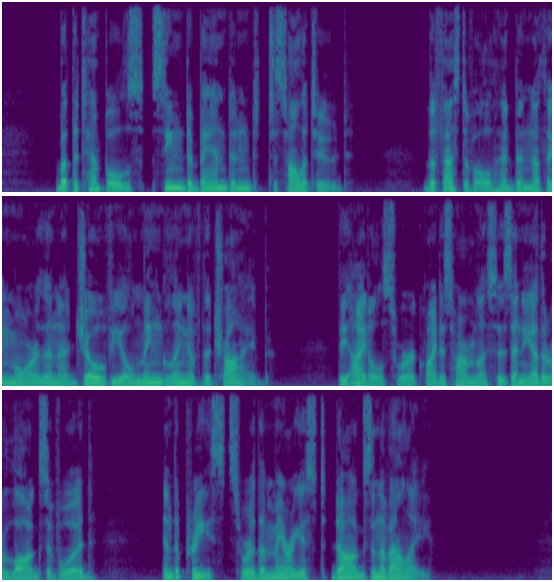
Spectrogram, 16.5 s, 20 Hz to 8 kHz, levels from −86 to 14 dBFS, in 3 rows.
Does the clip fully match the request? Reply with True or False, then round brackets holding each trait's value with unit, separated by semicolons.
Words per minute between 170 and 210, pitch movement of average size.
False (155 wpm; 3.5 semitones)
